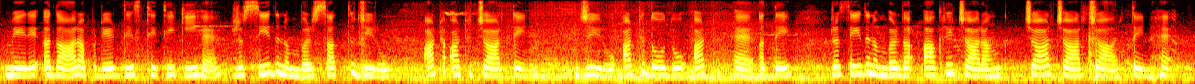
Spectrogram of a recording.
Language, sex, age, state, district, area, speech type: Punjabi, female, 18-30, Punjab, Jalandhar, urban, read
